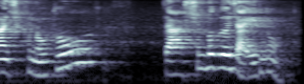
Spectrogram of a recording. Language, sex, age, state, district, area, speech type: Bodo, female, 60+, Assam, Chirang, urban, spontaneous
